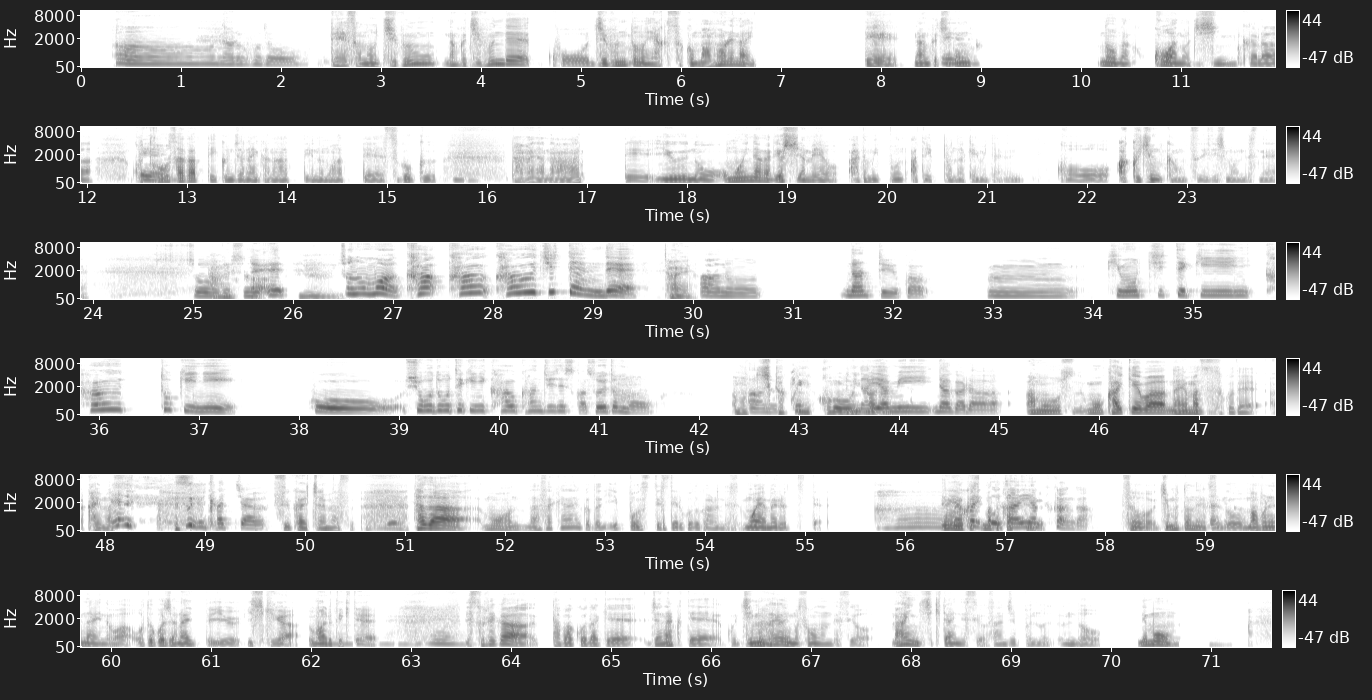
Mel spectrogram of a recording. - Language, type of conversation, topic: Japanese, advice, 自分との約束を守れず、目標を最後までやり抜けないのはなぜですか？
- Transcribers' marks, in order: in English: "コア"; other background noise; laughing while speaking: "え、すぐ買っちゃう"; laugh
